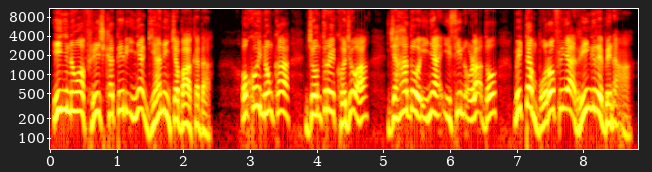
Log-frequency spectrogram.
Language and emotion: Santali, angry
